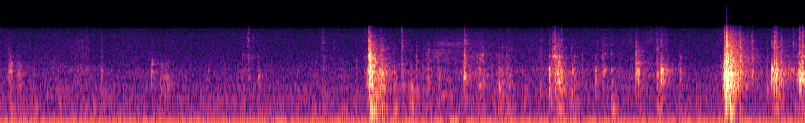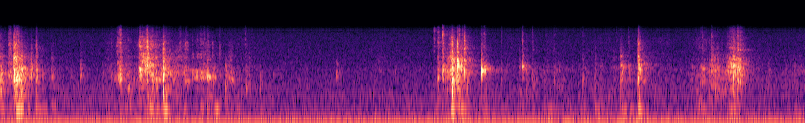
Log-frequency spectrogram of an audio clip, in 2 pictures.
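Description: Plastic parts of a Play-Doh Cookie Monster set being handled and knocked on a wooden table, with the dough pressed into the figure: irregular short knocks and clacks, the loudest about seven seconds in.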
